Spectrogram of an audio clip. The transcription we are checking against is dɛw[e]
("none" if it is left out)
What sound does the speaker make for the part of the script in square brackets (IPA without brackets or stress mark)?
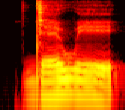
e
